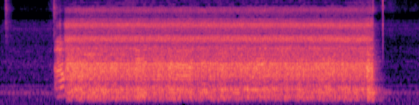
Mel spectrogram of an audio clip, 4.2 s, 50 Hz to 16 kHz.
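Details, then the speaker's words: Club 2M amateur radio repeater: harsh three-second burst of hissing static that swamps the channel and cuts off; strange overpowering noise on transmissions, worse after the repeater has been up and in use a while; cause not yet found. "well as you could hear folks we definitely had some very strange overpowering noise coming in on uh some of the transmissions on the repeater especially after the repeater had been up and"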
